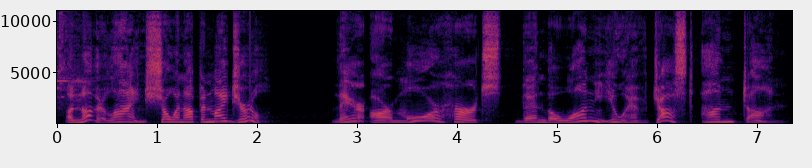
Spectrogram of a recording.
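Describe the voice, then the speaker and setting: A man voicing a small, earnest, excitable cartoon cricket in a video game, full of wonder. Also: high-pitched, slow pace, vocal fry, heavily acted. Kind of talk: animated game voice acting.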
